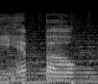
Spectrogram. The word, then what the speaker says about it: Hippopotas: Why can't people pronounce it right? It's supposed to be Hippopotas, like that, but you know, it's kind of tricky.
